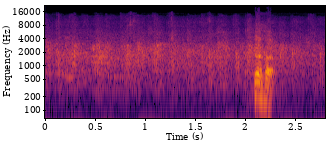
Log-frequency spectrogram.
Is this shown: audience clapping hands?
yes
